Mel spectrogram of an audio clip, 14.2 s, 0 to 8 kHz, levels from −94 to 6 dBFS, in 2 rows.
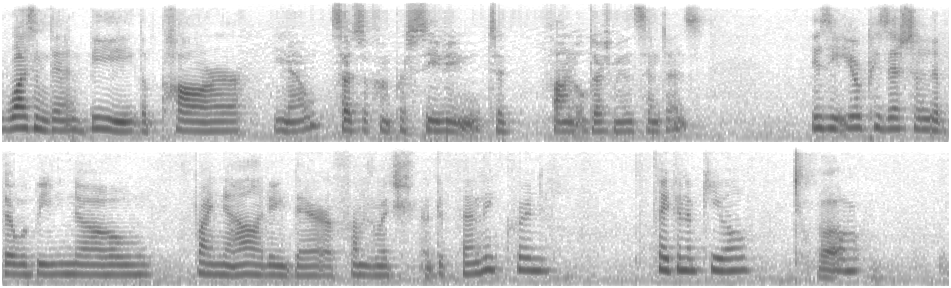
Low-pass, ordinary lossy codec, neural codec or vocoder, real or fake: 7.2 kHz; Opus, 16 kbps; codec, 16 kHz, 0.5 kbps, FunCodec, trained on LibriTTS, 25 frames a second; fake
